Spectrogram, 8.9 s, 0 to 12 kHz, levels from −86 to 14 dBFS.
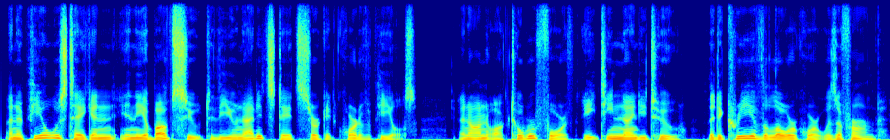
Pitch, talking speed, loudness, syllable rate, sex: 120 Hz, 210 wpm, -18 LUFS, 6.1 syllables/s, male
